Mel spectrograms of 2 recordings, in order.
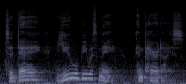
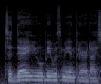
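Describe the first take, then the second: First: Tender hush. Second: Said in the usual way. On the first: Acted. Christ speaks to the thief.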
